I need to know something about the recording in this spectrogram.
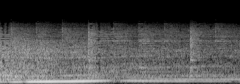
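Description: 1967 Plymouth Barracuda's engine revving as the car accelerates away, its pitch rising for about a second, then briefly dipping and holding steady, under a music score.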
